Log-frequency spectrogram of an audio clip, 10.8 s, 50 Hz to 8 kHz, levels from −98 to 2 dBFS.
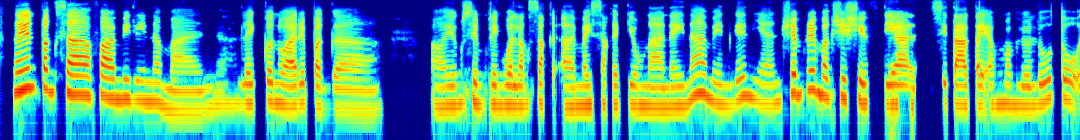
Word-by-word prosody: Ngayon 330 +2 +9
'pag 325 -3 +5
sa 275 -2 +8 0.2
family 225 -4 +2
naman 150 -3 -7 0.2
like 190 0 -4
kunwari 190 -3 +2
'pag, 170 -2 0
ah, 155 -2 -4 0.7
ah, 170 -1 -6
yung 180 +1 -4
simpleng 185 -2 -4
walang 180 +1 0
sakit 190 -1 -3
ay, 170 0 -1
may 175 +1 -1
sakit 180 -2 -6
yung 175 - -6
nanay 170 +1 -2
namin, 215 -5 -2
ganiyan, 205 -4 -5
siyempre 275 +6 +3
magshi-shift 230 -5 0
yan, 185 -2 +2 0.2
si 195 - -8
tatay 180 -1 +3
ang 185 +1 -5
magluluto 185 +5 -3
185 Hz, 155 wpm, -21 LUFS, 175-220 Hz, 0.7 s, Ngayon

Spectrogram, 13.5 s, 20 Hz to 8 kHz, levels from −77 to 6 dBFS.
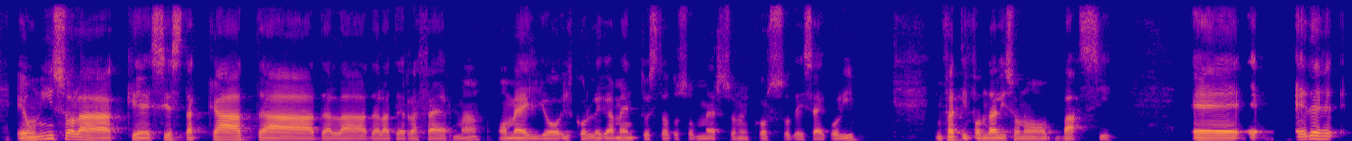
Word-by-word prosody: è 115 - -1
un'isola 130 -7 +4
che 110 -3 0
si 110 +4 -3
è - - 0
staccata 115 -4 +3
dalla 95 -2 -1
dalla 95 0 -3
terraferma, 100 +5 -5
o 105 - -4
meglio 95 -3 0
il 100 -2 -9
collegamento 110 0 -4
è - - -8
stato 100 0 -10
sommerso 95 -1 -9
nel 90 0 -11
corso 95 -1 -9
dei 85 0 -10
secoli. 95 +10 -5 0.8
Infatti 130 +4 +1
i - - -2
fondali 110 -1 +1
sono 95 -2 -4
bassi. 80 0 -4 0.8
Ehm, 120 -1 +5
e 280 0 -4 0.2
ed 150 +3 +1
è 170 -3 +3
110 Hz, 130 wpm, -23 LUFS, 95-120 Hz, 0.8 s, Ehm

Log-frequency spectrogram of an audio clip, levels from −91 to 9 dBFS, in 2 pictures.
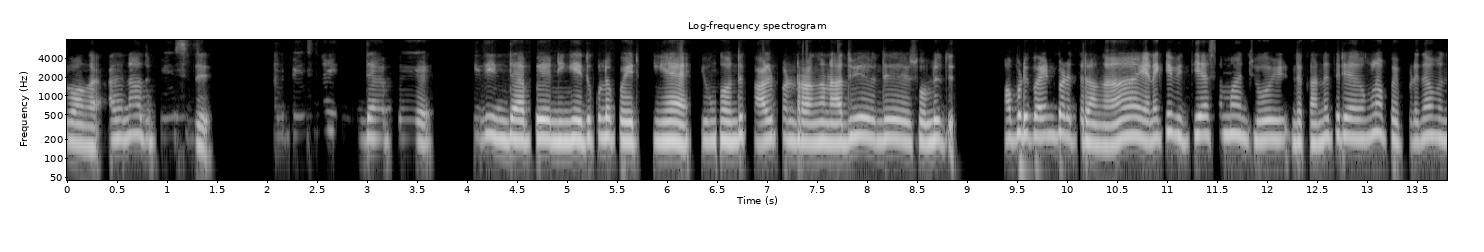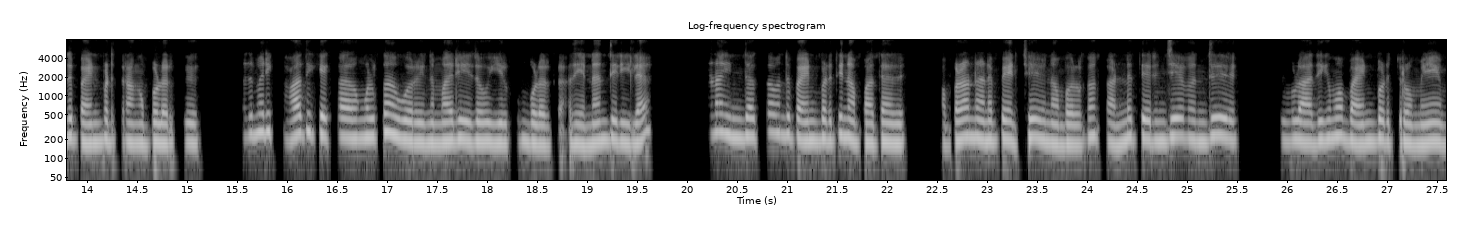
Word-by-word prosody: வாங்க. 170 -2 +1 0.2
அதுனா, 210 +3 -2
அது 200 - -6
பேசுது, 220 -6 -6 0.7
அது 225 - -25
பேசினா 240 +4 -25 0.3
இந்த 215 +2 -3
ஆப்பு, 205 +1 -16 0.7
இது 220 +3 -5
இந்த 205 +1 +4
ஆப்பு 195 +2 +5 0.2
நீங்க 190 +1 +6
இதுக்குள்ளே 215 +2 +2
போயிருக்கீங்க. 190 0 +3 0.4
இவங்க 195 +1 -1
வந்து 200 +4 +4
கால் 185 +3 +3
பண்ணுறாங்கன்னு 190 -2 +3
அதுவே 215 +4 +4
வந்து 200 +2 +2 0.3
சொல்லுது. 185 0 +3 0.6
அப்டி 230 +2 +4
பயன்படுத்துறாங்க, 205 -6 +1 0.4
எனக்கே 205 +6 +1
வித்தியாசமா 235 +3 0
இருந்துச்சு. 205 -3 -2
ஓ! - - +4 0.2
இந்த 190 0 0
கண்ணு 185 +3 +2
தெரியாதவங்களும் 220 +1 +1
அப்போ 200 - -4
இப்டி 190 +2 -8
தான் 225 -1 0
வந்து 210 +1 0
பயன்படுத்துறாங்க 180 0 -3
போல 180 - +1
இருக்கு. 180 0 -7 0.5
அது 235 - -7
மாதிரி 255 +1 -1
காது 230 +6 -2
கேட்காதவங்களுக்கும் 215 +1 -1
ஒரு 190 - 0
இந்த 180 - -1
மாதிரி 190 +2 0
ஏதோ 185 0 0 0.2
இருக்கும் 185 +1 -6
போல 175 -1 0
இருக்கு, 165 - -14
அது 175 - -3
என்னன்னு 185 +3 -1
தெரியல. 180 -1 -2 0.7
ஆனா, 255 +1 -4
இந்த 215 +1 -2
அக்கா 255 - -13
வந்து 230 -2 -4
பயன்படுத்தி 195 +2 -2
நான் 185 -1 -5
பாத்தேன். 180 +1 -2
அது. 175 - -1 0.4
அப்போலாம் 205 +5 -2
நினைப்பேன், 195 -2 -2
ச்ச 215 - 0 0.2
நம்பளுக்கும் 175 +5 -3
கண்ணு 180 +4 -2
தெரிஞ்சே 200 +2 -1
வந்து 195 +4 -2 0.7
இவ்ளோ 195 +1 -3
அதிகமா 200 +4 -2
பயன்படுத்துறோமே, 180 -1 -2
195 Hz, 150 wpm, -21 LUFS, 185-215 Hz, 0.7 s, நீங்க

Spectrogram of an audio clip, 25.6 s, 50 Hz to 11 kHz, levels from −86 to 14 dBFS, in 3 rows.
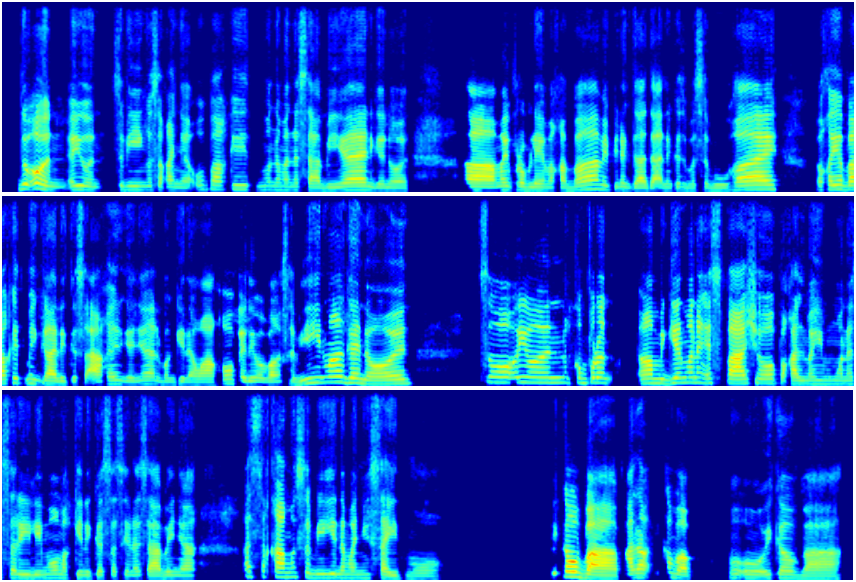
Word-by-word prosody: doon 270 -2 +5 0.2
ayun, 225 -3 -1 0.2
sabihin 215 0 -7
ko 220 - -11
sa 210 - -4
kanya, 190 -3 -6
o 240 0 -17
bakit 245 0 -6
mo 225 +1 -14
naman 205 -1 -8
nasabi 185 -3 -5
yan 215 +1 +5
gano'n. 175 -1 -7 0.6
Ah, 200 -1 +6
may 215 - +1
problema 190 -3 -5
ka 190 - -2
ba, 235 +6 +2
may 235 - -4
pinagdadaanan 180 -2 -4
ka 195 -1 -12
ba 175 +1 -16
sa 190 - -11
buhay 235 +8 +4 0.4
o 220 - -6
kaya 245 0 +3
bakit 240 +3 +2
may 240 -2 -8
galit 195 -2 +1
ka - - -12
sa - - -6
akin 210 0 -7
ganyan, 200 +3 -5
ano - - -19
bang 175 - -18
ginawa 165 -1 -3
ko, 245 +1 -5
puwede 190 -1 -3
mo 180 - -7
bang 180 0 -2
sabihin, 265 +12 -5
mga 320 0 +5 0.2
gano'n. 220 +3 +1 0.7
So 325 -1 -9 0.3
ayon 295 -1 +1
kompron 285 +1 0 0.3
um 255 +1 +3
bigyan 280 +4 +2
mo - - +2
ng 275 -4 +1
espasyo, 245 0 +4
pakalmahin 205 0 -3
mo 205 0 -15
muna 205 +1 -8
sarili 205 -2 -4
mo, 215 +2 -7
makinig 200 -2 -8
ka 195 - -6
sa 195 - -10
sinasabi 190 -1 -4
niya 180 -1 -4 0.5
at 280 - -5
saka 270 -1 +4
mo 270 - -10
sabihin 220 -3 -5
naman 205 -1 -5
'yong 210 - -13
side 180 -4 -3
mo. 160 -1 -16 1.1
Ikaw 290 -12 +9
ba, 180 -3 +9
parang 230 +2 +2
ikaw - - -8
ba - - +5 0.5
oo, 210 -2 -8 0.2
ikaw 205 0 -4
ba? 170 -1 -3
210 Hz, 180 wpm, -24 LUFS, 190-245 Hz, 1.1 s, Ikaw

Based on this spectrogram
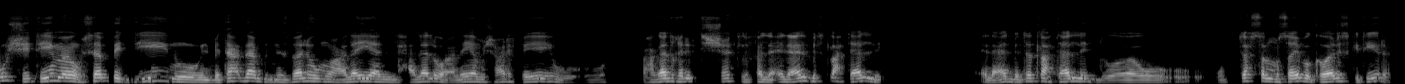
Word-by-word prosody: والشتيمة 155 -1 +2
وسب 145 +5 +3
الدين 150 +3 -3
والبتاع 110 +4 +1
ده 160 +1 +3
بالنسبة 120 -2 0
لهم 140 -3 -1
وعليَّ 125 +6 +3
الحلال 115 +3 -1
وعليَّ 115 +4 0
مش 115 -1 -8
عارف 125 -1 -6
إيه، 130 +3 -3
و 105 0 -15 0.3
وحاجات 110 +10 +3
غريبة 145 +1 -2
الشكل، 140 -6 -5
فالع 110 0 -3
العيال 120 +7 +2
بتطلع 145 -2 -4
تقلد. - - +1 1.0
العيال 130 -1 -1
بتطلع 145 +7 0
تقلد 135 -4 0
و 95 - -11 0.7
و - - -14 0.2
وبتحصل 150 +10 -2
مصايب 140 +4 +3
وكوارث 135 +2 +4
كتيرة. 145 +3 -5
130 Hz, 130 wpm, -30 LUFS, 115-145 Hz, 1.0 s, وكوارث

